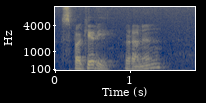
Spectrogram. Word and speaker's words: 스파게티: 예를 들어 세 번째 음절에 강세가 있는 스파게티라는 단어를 조금 다르게 발음하더라도 의미가 전달되는 데는 전혀 지장이 없습니다. 강세가 있는 세 번째 음절인 바로 여기 부분 게 부분만 분명히 강세를 넣는다면 스파게티, 스타게티, 파스게티 이렇게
